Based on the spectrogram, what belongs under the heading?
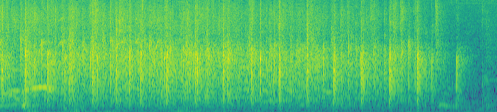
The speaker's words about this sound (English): Now you can clap for these great girls.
